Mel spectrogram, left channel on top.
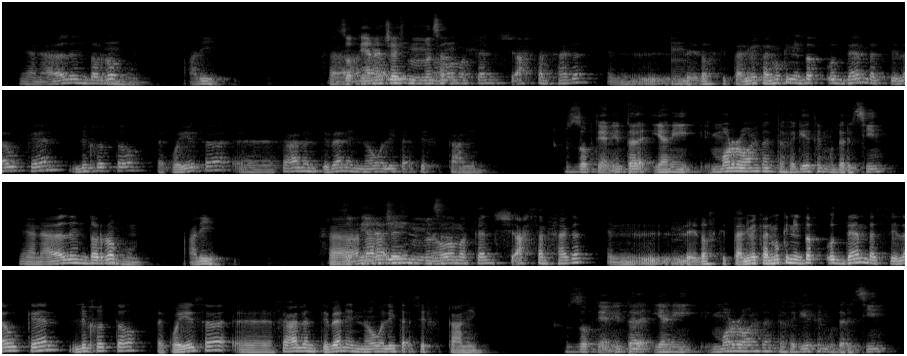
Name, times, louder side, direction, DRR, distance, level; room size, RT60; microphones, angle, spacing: voice 1, 0.2-1.4 1.9-2.2 3.3-13.8, right 6 dB, 80° right, 0.3 m, -29 dB
voice 2, 3.3-4.6 6.7-6.9 14.7-17.9, left 2 dB, 35° left, 0.5 m, -30 dB
3.8 x 2.9 x 2.9 m
head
